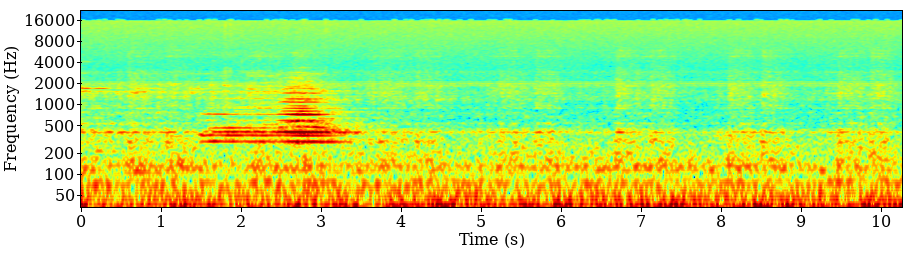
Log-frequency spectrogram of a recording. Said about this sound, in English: There's the train again. Maybe some of you who don't have trains near you, maybe it's interesting, maybe it's pleasurable that you hear a train.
